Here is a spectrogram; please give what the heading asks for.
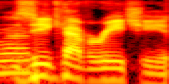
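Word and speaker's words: Z. Cavaricci: a denim brand token Z cavarici is the way you pronounce it so it shows what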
